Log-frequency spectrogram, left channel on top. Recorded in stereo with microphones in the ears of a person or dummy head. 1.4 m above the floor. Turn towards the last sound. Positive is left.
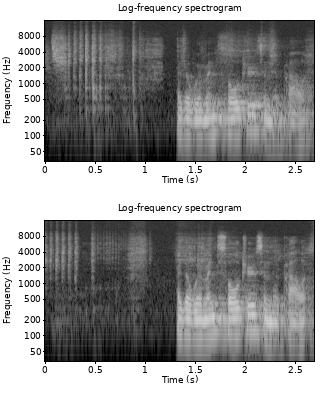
turn(degrees=-75)  # may be behind; listen again after turning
